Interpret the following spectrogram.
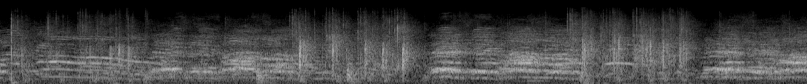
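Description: Small crowd of wrestling fans shouting and chanting together, with bursts of hand clapping partway through.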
